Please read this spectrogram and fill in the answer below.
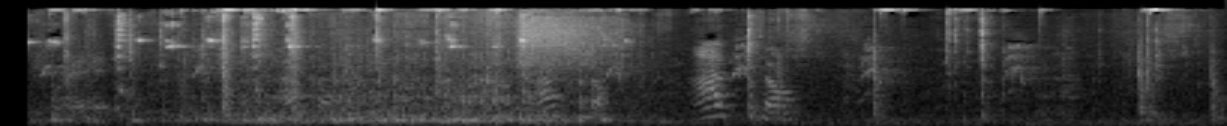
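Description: A Staffordshire Bull Terrier's claws clicking and scrabbling on the wooden slats of a manual slat dog treadmill, with short high squeaks, for the first three seconds. A brief voice follows just past the middle, and it is quieter after that.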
